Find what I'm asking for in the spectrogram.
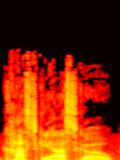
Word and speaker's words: Kosciuszko: With some of the other places that confuse people is the Kosciuszko Bridge and the street in Brooklyn, or as New Yorkers pronounce it, often Kosciuszko, named after a Polish general who fought in the American Revolution? – Well, not so much.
